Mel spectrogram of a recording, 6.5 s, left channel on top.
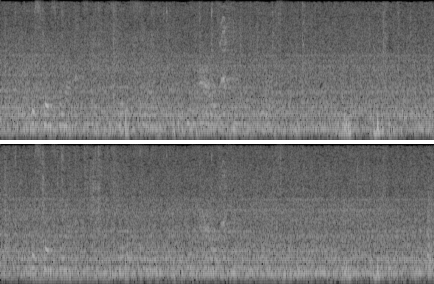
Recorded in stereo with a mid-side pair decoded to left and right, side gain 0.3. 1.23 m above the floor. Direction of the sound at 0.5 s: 30° left.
